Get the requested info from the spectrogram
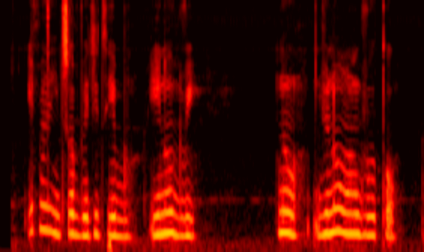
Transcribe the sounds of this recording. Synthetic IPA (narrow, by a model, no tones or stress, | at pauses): ifaɲit͡ʃɔpved͡ʒitʰebu | inoɡɾi | nod͡ʒunowɔŋ̩ɡɾutɔ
